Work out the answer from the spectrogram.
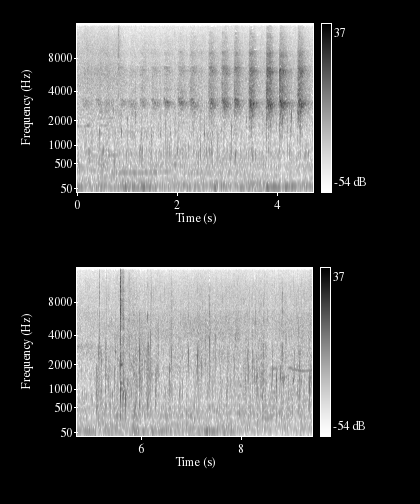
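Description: A bird calling a quick series of short repeated notes, about three a second, growing louder for the first few seconds and then stopping. Afterwards scattered sharp clicks and scrapes, over a low steady rumble.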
